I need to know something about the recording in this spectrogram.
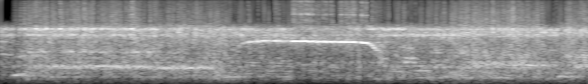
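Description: Rock band playing live, loud and distorted. Near the middle a single high note is held for about a second, then slides down and drops out.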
